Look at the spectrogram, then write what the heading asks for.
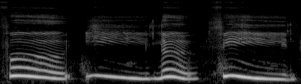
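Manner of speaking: ल held long, then फील drawn out slowly; slow phonics demo of फील; slow blending. Shown as a demonstration. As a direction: drag the sounds out slowly. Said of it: "phonics blending demo".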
